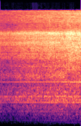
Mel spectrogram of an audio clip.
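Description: A blow dryer runs steadily as hair is styled into talon grips, a continuous broadband whoosh that holds close and loud and swells slightly over the span, with no voices.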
